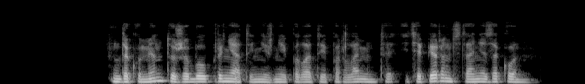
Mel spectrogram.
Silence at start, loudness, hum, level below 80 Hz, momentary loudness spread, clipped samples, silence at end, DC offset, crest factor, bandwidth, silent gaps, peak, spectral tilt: 1.1 s; -21 LUFS; none; -54 dBFS; 8 LU; under 0.1%; 0.55 s; under 0.1%; 20 dB; 7.6 kHz; none; -2 dBFS; -7.5 dB/octave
